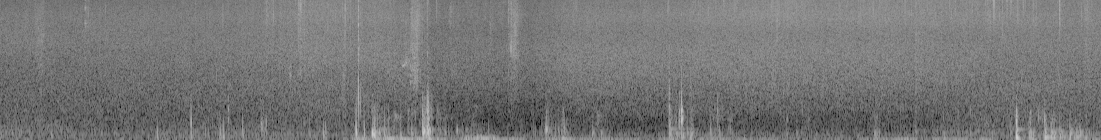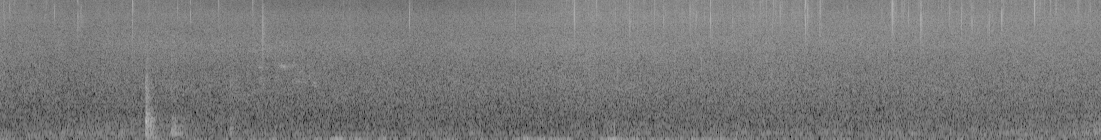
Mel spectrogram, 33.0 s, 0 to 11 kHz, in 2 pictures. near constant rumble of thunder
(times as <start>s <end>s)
0.0s 12.0s, 12.9s 22.4s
